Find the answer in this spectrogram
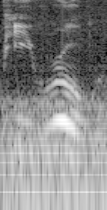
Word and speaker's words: Peru: his animals here in peru in the winter time by the way elderly people around here pronounce it pee roo it's sort of a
